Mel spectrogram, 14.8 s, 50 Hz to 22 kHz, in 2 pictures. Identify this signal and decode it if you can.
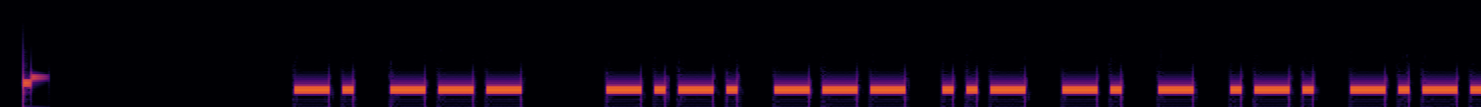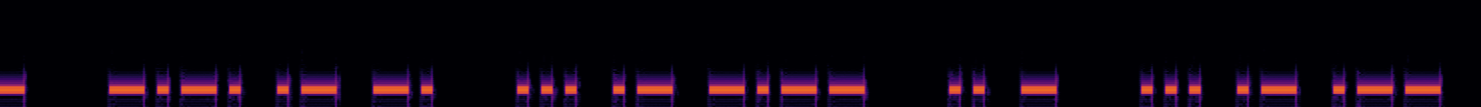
Morse code, heard as a keyed tone, about 20 wpm, 700 Hz. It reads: NO COUNTRY CAN SAY IT SAW
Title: Sentences from Top 800 Words 20wpm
